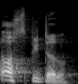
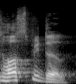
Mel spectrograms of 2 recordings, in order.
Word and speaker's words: hospital: Here, if you pronounce this word, not hospital, it is hospital. That's why we will use here A, not an. I think both examples and rules, hope you will understand.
